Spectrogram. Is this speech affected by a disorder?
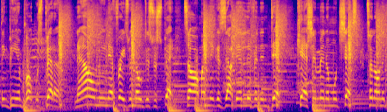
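No.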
